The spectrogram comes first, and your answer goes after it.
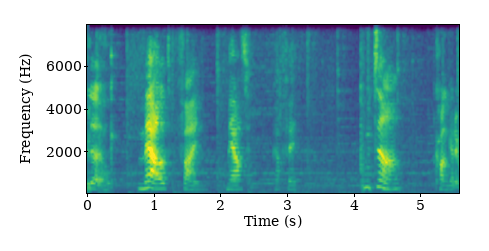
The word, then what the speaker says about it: putain: Qu'est-ce que Putain. c'est? Putain. On the same. Putain. Putain. So I'm getting other like conflicting. Putain. I love it. This will be useful. No, last syllable. So it's putain.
